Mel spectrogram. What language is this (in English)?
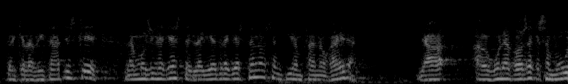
Catalan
